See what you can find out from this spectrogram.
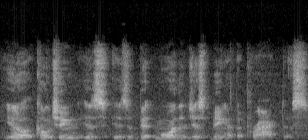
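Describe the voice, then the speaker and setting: A man's speech at a fairly slow pace. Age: 60s. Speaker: athletics coach. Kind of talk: interview. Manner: halting.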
